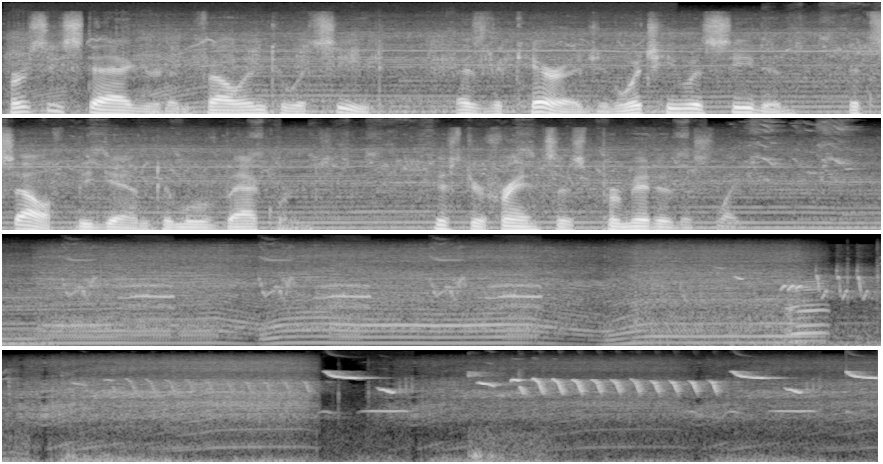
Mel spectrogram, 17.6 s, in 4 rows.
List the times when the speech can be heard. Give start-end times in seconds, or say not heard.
0.0-8.1.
